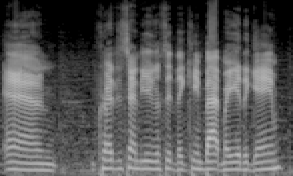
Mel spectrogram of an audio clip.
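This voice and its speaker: A man's voice: a little high, steady tone, quick pace, bright, forceful tone, smooth, soft background music. A man co-hosting a sports radio show, chatty, often restarting his sentences. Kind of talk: casual sports radio chat. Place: radio studio.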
